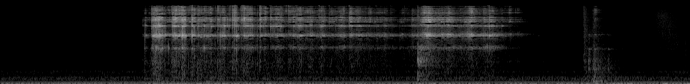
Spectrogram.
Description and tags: Shaking with a glass full of small pieces of ice.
